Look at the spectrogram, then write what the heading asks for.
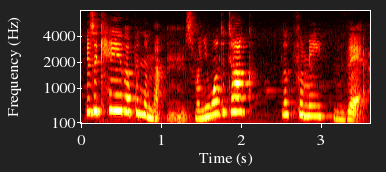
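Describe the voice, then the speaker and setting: A woman's voice: sits high, big pitch swings, fairly bright tone, faint music behind, voice pushed up. A woman voicing a mischievous male chaos spirit from a storybook, smug and theatrical, drawing out his persuasive offers. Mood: persuasive, mock reasonable. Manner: theatrical, drawn-out persuasive delivery.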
